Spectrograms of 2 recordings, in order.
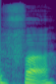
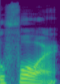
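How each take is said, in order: First: "for" reduced to a quick "fer" with a schwa; weak for. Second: "for" said in its full form, like "four". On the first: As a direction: swallow the vowel in "for", light and fast. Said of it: "不是读for，而是for". (弱读"for"，轻而短，像"fer") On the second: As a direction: give "for" its full, unreduced vowel. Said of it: "小心，F O R，for这个字在句". (完整读出"for"，元音饱满) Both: Shown as a demonstration.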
